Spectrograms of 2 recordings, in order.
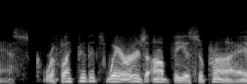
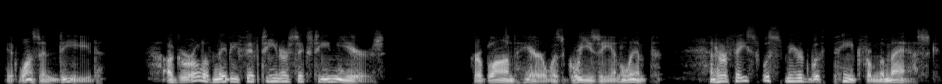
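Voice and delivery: plain reading voice

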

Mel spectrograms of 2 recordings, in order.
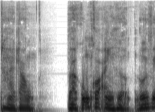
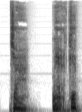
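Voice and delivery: annoyed curse. A narrator's reading. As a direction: swear in exasperation at the mess. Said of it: "khoát tay bực bội". (bực bội chửi thề)

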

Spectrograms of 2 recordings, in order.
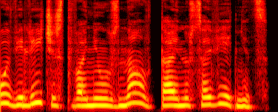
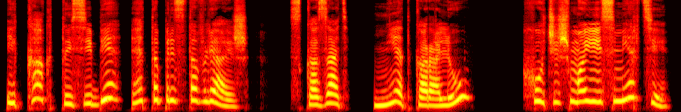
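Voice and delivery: higher, indignant rhetorical questions; angry outburst; 5 semitones higher, 4 dB louder than usual. A narrator's reading. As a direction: throw the questions at him in indignation. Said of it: "Я так разозлилась". (возмущённо, сердито)

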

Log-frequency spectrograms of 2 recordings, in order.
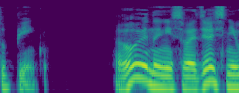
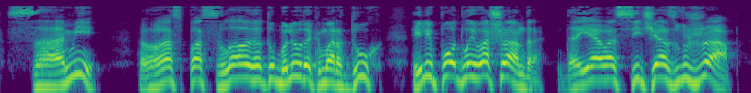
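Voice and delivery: higher, louder, raging tirade; furious threat; 6 semitones higher, 4 dB louder than usual. Acted. Furious wizard threatening the intruders, raging shout. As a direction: threaten to turn them into toads.

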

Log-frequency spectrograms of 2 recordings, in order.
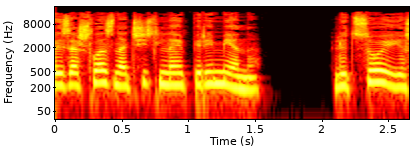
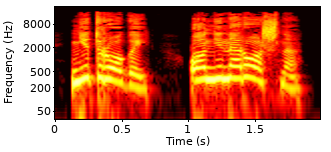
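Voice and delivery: urgent plea; 6 semitones higher than usual. A narrator's reading. Girl shields boy from attacker.

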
